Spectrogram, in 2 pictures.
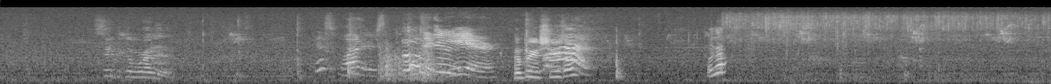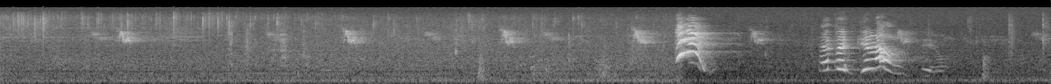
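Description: A young child talks in excited bursts close by.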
